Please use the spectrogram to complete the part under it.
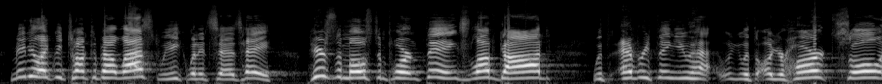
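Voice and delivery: loud, high, impassioned preaching; preaching at full force. Acted. Pastor urging congregation to love God, preaching at full force.

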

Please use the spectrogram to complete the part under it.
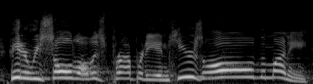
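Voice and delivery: high, loud and eager; super excited. Retold or imitated. Ananias showing Peter the money, high and excited. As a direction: burst in bragging about the money. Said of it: "he's super excited".

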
